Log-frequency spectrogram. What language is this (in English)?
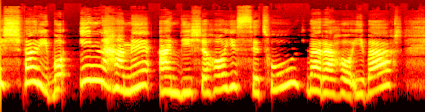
Persian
